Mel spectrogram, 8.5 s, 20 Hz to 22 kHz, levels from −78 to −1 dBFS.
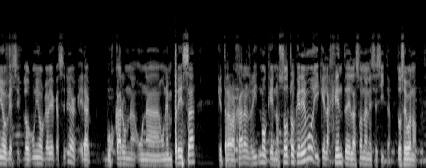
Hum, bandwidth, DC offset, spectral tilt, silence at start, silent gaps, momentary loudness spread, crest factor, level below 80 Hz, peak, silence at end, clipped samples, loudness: none; 10 kHz; under 0.1%; -4 dB/octave; 0 s; none; 8 LU; 20 dB; -58 dBFS; 0 dBFS; 0 s; under 0.1%; -20 LUFS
